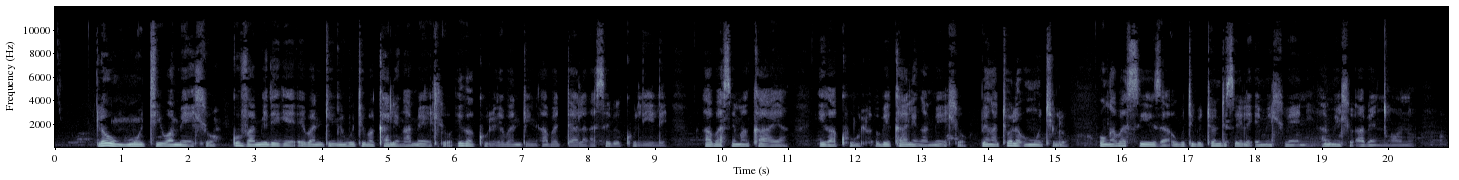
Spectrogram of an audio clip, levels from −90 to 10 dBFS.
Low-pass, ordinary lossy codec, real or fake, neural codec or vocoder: 10.8 kHz; MP3, 48 kbps; real; none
